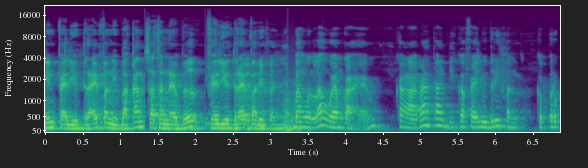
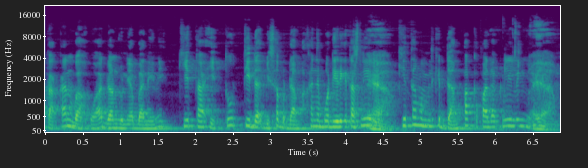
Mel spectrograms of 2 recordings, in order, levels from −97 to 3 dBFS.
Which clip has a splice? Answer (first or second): first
